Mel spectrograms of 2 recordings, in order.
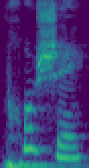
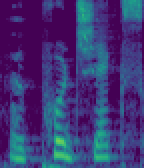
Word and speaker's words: projet: Vous remarquerez donc qu'on ne dit pas projette, mais projet, car on ne prononce pas la dernière consonne et on ne prononce pas non plus la marque du S.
